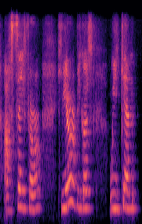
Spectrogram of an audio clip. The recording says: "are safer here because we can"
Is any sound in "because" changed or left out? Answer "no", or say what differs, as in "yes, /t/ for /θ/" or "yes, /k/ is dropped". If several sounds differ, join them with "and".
no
